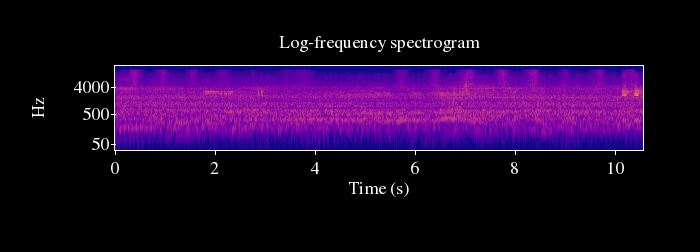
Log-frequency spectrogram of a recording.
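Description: Steady morning street-traffic din from cars, buses and motorcycles running on a city road, with a few short high beeps of vehicle horns about two seconds in.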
